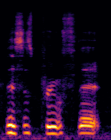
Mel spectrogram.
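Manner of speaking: ordinary delivery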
